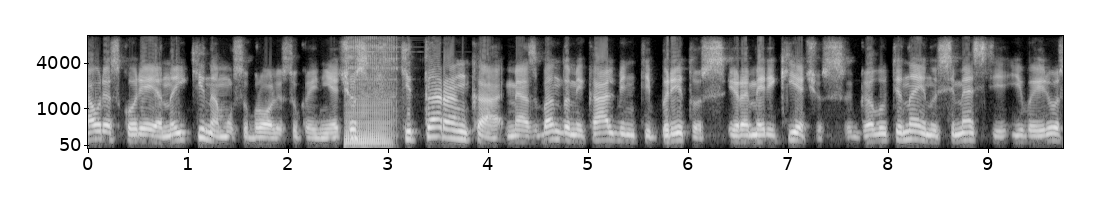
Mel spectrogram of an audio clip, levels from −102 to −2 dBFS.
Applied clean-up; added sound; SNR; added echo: none; Tools; 5 dB; none.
